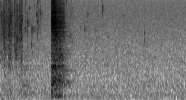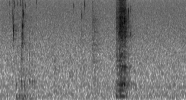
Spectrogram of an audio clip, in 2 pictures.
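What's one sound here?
A metal spoon scrapes against a metal sieve.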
